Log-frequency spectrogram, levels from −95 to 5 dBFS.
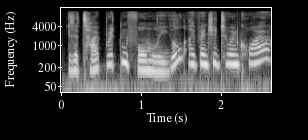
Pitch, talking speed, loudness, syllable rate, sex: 235 Hz, 205 wpm, -15 LUFS, 7.1 syllables/s, female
